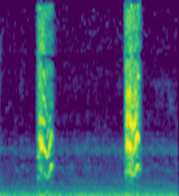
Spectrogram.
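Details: Female double-collared seedeater calling, a recording used to get a male to sing: two short, harsh, high chips about a second apart over faint low background hiss.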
